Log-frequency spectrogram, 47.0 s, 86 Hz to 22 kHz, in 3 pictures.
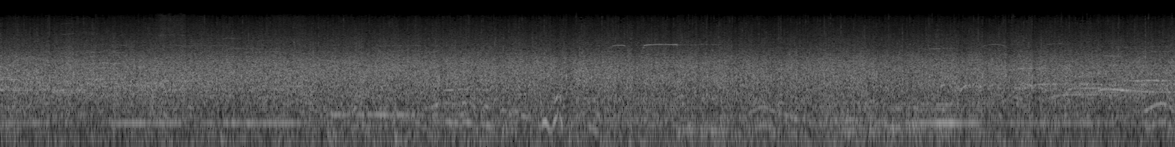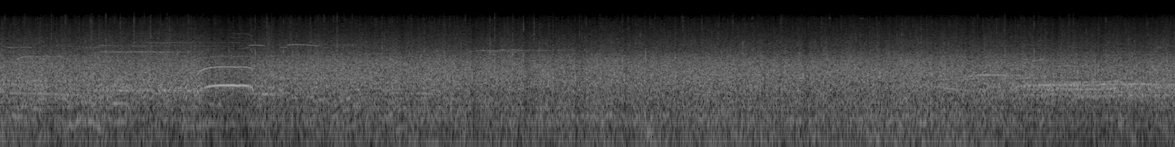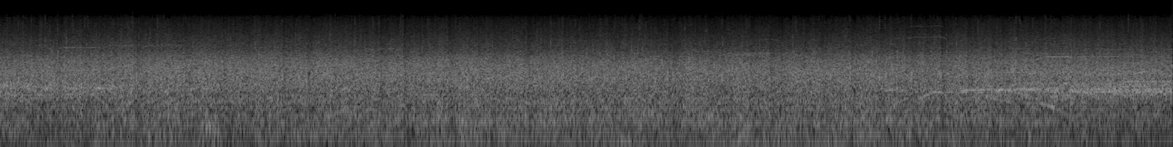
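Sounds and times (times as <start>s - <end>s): large audience applauding: 0.0s - 46.9s.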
